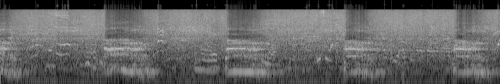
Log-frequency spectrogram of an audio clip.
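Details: Male lions roaring in a zoo: deep moaning roars swell and fade roughly every two seconds, each followed by a brief hush, over a steady wash of visitor chatter and crowd noise.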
